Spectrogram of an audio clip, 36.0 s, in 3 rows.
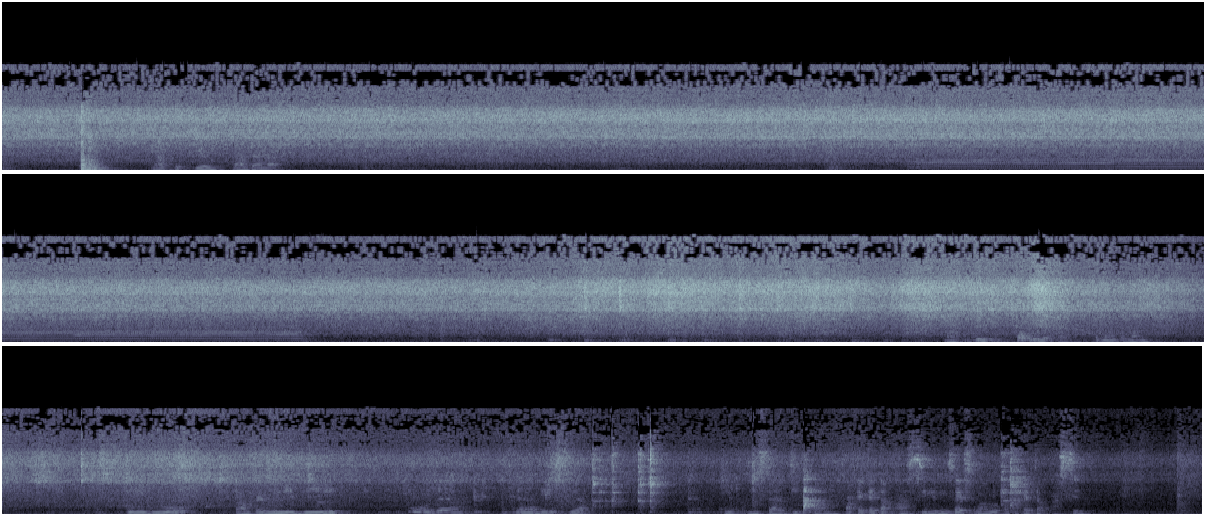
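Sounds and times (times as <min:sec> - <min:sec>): food sizzling in a wok: 0:00.0 - 0:34.5.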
